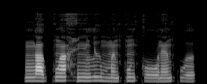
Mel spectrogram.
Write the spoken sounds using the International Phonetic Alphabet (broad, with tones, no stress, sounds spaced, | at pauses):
ŋ a˧ kʷ ã˦ h ĩ˧ l ɨ˦˨ m ɛ̃˨ kʷ ĩ˧ k oː˨ ɾ ɛ̃˨˦ kʷ ə˨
